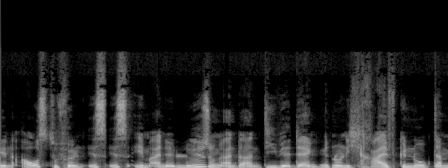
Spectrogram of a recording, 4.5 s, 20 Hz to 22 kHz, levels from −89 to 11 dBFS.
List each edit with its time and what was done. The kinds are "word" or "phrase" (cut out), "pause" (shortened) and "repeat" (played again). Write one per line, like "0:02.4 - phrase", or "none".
0:01.0 - repeat
0:02.4 - phrase
0:03.3 - word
